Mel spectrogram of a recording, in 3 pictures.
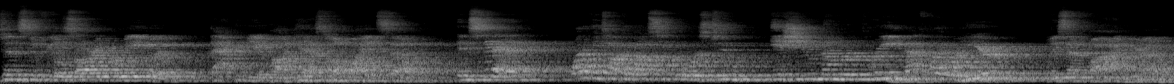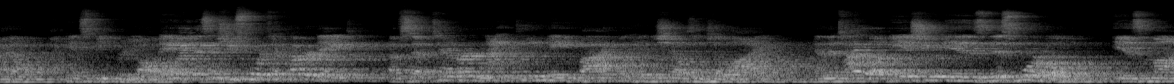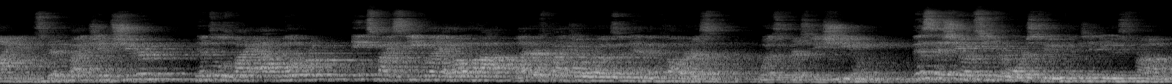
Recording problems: room echo; strong; dies away in 2.6 s
off-mic speech; far
abrupt cut into speech; at the start

